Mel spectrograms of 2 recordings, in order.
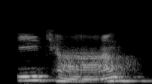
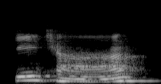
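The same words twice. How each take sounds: First: Said in the usual way. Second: चीछांग slowly with a rise at the end; slow, rising चीछांग for learners; slow demo. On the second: Shown as a demonstration. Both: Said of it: "football को बोलते हैं चीछांग".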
